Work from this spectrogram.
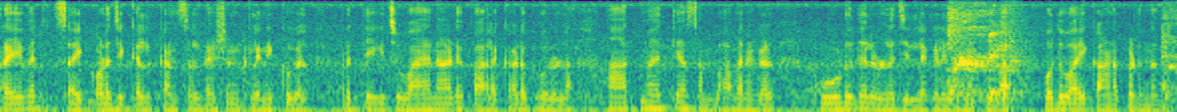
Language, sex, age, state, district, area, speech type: Malayalam, male, 18-30, Kerala, Kozhikode, rural, spontaneous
